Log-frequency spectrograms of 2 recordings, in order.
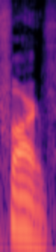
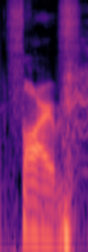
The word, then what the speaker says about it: Favre: be like, what do you mean Favre? – What is it? – Favre. But like it's like the R doesn't even come before the V. It's like you've actually your pronunciation is reordering the letters yeah.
